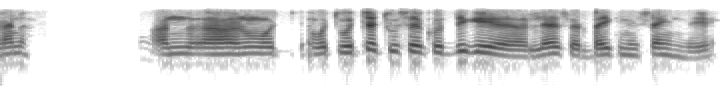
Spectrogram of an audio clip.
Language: Telugu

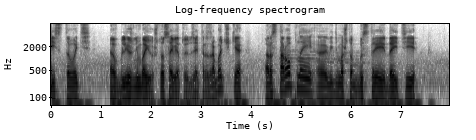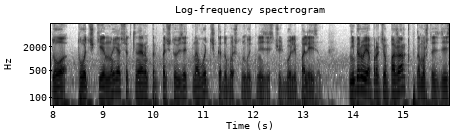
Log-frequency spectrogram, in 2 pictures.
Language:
Russian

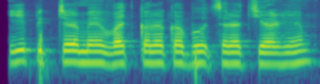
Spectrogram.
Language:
Hindi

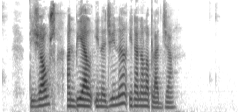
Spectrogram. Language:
Catalan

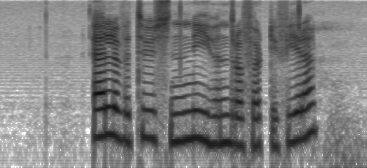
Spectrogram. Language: Norwegian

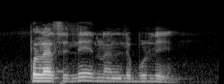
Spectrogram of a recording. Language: Southern Sotho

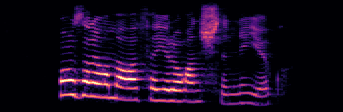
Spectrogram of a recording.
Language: Kabyle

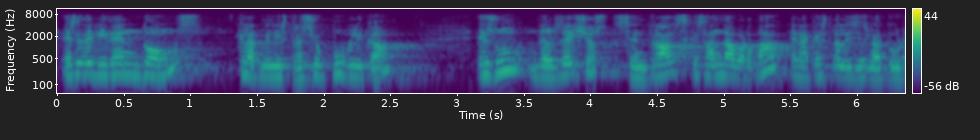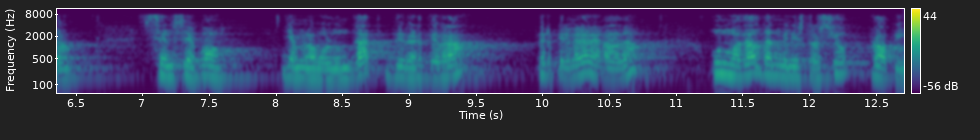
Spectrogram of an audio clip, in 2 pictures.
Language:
Catalan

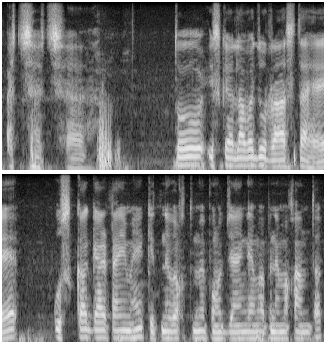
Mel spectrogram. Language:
Urdu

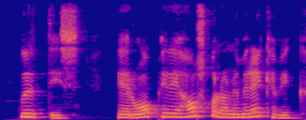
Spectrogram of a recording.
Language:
Icelandic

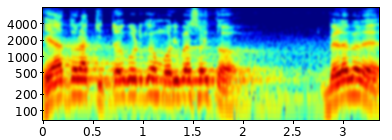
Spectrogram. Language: Odia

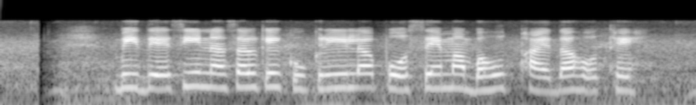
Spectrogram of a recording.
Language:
Chhattisgarhi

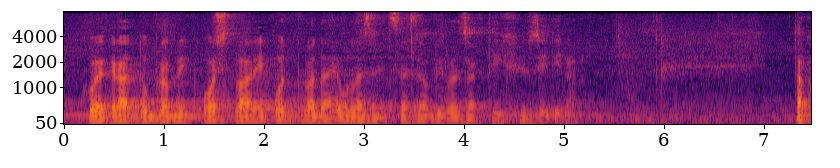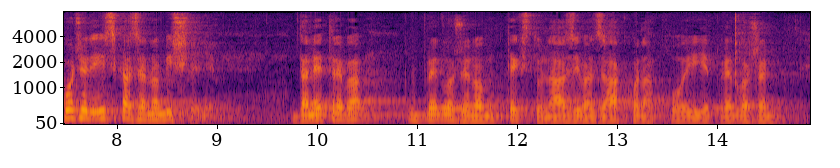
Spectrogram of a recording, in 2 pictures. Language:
Croatian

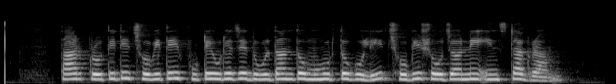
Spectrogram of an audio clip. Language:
Bangla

